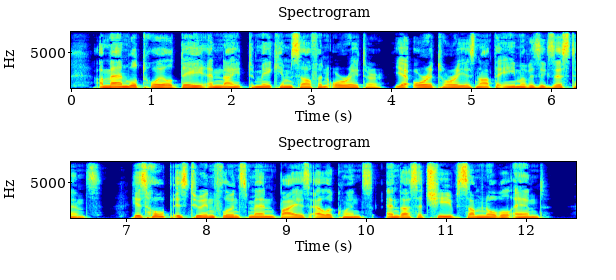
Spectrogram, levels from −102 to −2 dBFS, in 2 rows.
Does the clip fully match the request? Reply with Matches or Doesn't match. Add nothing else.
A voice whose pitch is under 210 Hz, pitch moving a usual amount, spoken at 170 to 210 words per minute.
Matches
